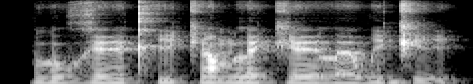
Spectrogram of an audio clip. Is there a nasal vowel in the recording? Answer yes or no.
yes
